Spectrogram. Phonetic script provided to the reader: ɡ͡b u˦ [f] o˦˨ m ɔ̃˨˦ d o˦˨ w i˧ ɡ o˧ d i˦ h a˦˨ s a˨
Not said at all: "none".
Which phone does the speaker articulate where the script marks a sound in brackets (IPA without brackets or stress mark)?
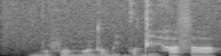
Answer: f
